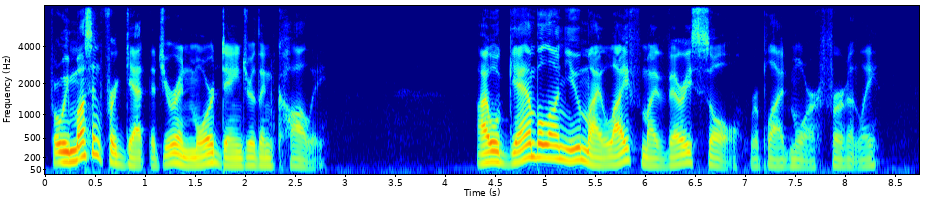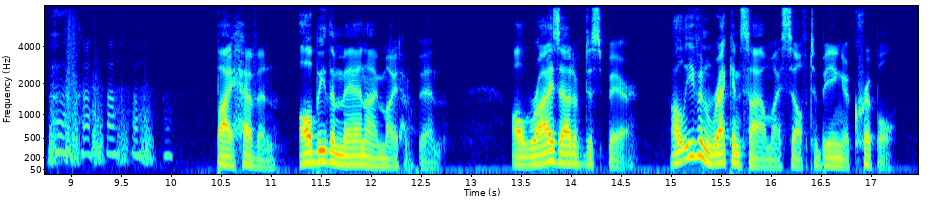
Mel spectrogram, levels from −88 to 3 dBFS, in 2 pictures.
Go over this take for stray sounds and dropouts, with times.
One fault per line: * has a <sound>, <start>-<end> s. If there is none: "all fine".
* has a laugh, 8.7-10.0 s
